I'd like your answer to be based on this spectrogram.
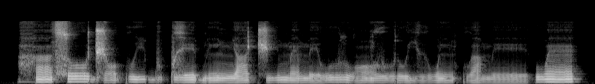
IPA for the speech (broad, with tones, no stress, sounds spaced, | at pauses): h ã˧ s oː˦ d͡ʒ ɔ˨ kʷ iː˧ b u˨ p ɣ e˧ b ĩ˨ ɲ a˨˦ t͡ʃ i˨˦ m ɛ̃˧ m e˨ w u˦ l w ɔ̃˨˦ ɣ u˧ ɾ u˧ j ɨ˨ w ĩ˧ kʷ a˧ m eː˨ | w ɛ̃˦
